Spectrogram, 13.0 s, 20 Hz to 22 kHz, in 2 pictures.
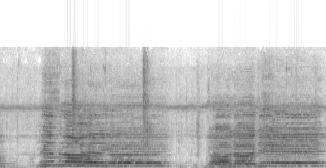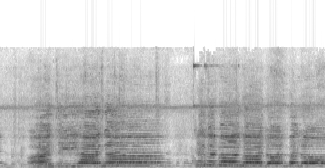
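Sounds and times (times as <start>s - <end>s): choir singing a hymn: 0.0s - 13.0s.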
